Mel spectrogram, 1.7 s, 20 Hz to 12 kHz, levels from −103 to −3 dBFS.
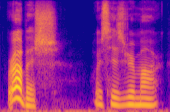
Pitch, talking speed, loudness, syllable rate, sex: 190 Hz, 140 wpm, -21 LUFS, 5.0 syllables/s, female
